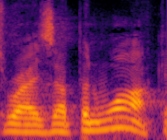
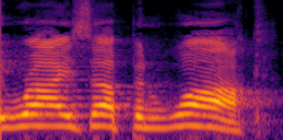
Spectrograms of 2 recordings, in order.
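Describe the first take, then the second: First: Said in the usual way. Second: High, slow, authoritative command; commanding Jesus. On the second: Acted. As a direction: pronounce it like a proof of power. Jesus voiced giving the command.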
